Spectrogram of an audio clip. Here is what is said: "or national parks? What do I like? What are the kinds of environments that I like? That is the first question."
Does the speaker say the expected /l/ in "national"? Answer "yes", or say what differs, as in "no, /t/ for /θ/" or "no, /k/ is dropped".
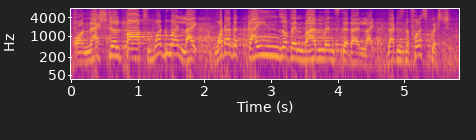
yes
